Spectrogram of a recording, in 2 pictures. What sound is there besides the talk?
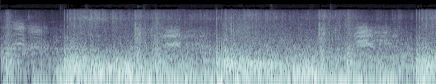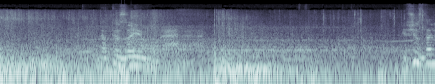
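explosions in a video game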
